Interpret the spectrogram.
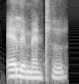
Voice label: "elemental", Indian

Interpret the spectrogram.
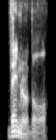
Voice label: "venerable", British

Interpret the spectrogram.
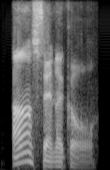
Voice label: "arsenical", British

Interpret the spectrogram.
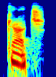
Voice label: "catch", Indian

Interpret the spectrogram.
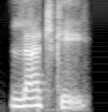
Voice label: "latchkey", Indian

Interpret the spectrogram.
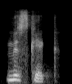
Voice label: "miskick", Indian

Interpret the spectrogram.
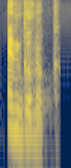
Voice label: "inglenook", Indian

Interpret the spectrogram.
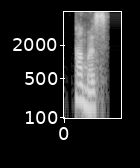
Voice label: "hummus", Indian

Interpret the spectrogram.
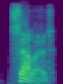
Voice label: "salad", British

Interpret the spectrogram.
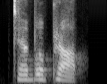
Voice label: "turboprop", Indian

